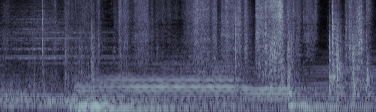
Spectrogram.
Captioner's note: extracting paper from file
